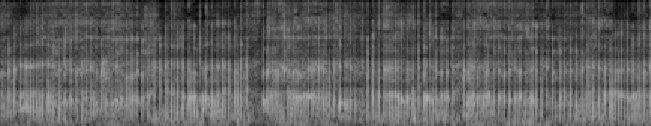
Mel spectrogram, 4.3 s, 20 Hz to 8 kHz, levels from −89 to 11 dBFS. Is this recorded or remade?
remade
